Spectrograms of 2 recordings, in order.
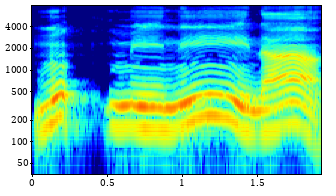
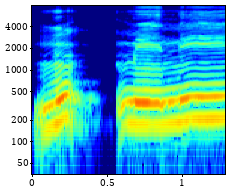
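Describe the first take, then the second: First: The word ends with a final vowel sound. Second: The word ends on a consonant, vowel dropped. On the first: The reading continues without stopping. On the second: The reader stops at the end of the verse.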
